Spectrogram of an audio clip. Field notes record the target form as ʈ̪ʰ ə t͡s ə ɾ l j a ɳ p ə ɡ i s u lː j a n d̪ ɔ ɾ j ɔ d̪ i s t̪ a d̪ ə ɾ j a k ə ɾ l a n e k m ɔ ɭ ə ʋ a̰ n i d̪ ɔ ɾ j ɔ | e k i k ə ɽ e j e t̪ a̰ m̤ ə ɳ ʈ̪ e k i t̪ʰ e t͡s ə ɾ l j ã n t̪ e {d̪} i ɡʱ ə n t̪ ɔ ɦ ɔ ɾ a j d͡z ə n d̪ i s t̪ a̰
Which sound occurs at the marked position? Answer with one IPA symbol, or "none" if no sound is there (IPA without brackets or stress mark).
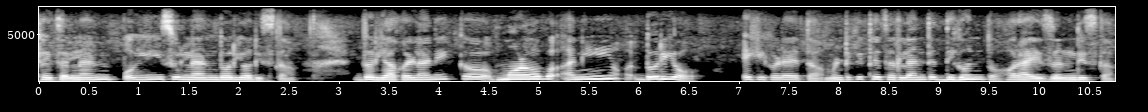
d̪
